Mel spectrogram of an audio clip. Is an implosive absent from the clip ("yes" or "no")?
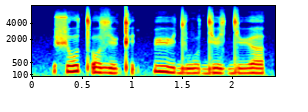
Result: yes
